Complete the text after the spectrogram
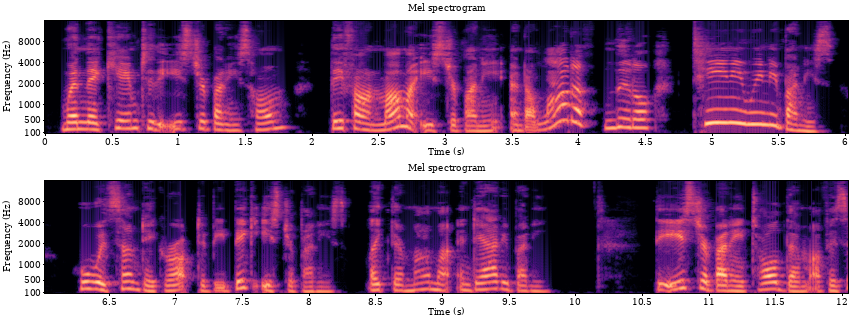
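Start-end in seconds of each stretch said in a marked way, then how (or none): none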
